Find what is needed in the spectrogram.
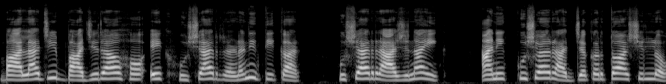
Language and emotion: Goan Konkani, neutral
